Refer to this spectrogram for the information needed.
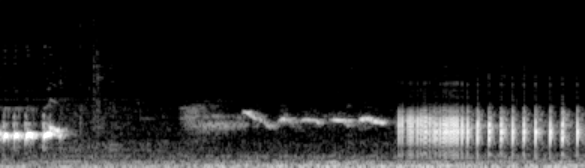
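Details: Local zebra dove (perkutut) kept as a hobby bird, a short steady tone, then a quiet wavering whistle, followed by a run of rapid pulsed coos repeated about three times a second in a small room.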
